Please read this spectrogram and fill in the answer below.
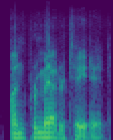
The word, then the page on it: Unpremeditated: American English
